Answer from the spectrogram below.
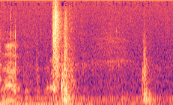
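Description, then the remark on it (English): A door opens with a short clunk and rattle as someone walks in, followed a second later by a softer click, over a low steady room hum with a brief murmur of voice at the start. “should I get the door? If you want to, she just walked in.”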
